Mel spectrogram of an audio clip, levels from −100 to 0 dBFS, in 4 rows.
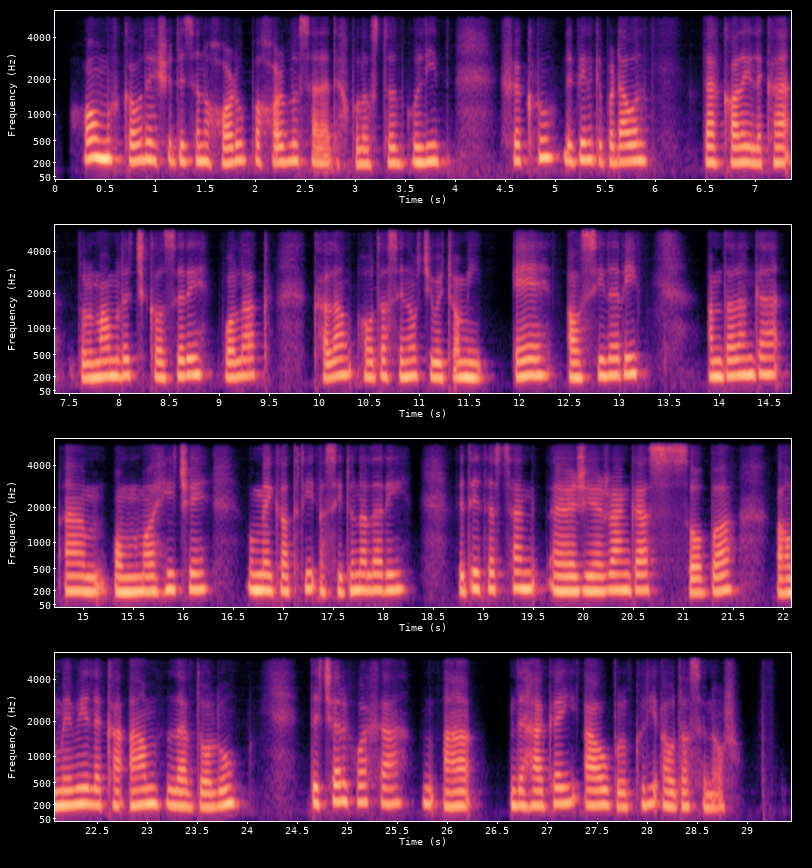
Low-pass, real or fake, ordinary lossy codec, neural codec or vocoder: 5.4 kHz; fake; none; codec, 16 kHz, 0.3 kbps, FocalCodec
